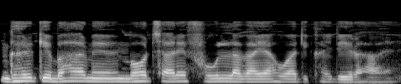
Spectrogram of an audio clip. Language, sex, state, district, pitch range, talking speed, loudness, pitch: Hindi, male, Arunachal Pradesh, Lower Dibang Valley, 125-145 Hz, 195 wpm, -16 LUFS, 135 Hz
